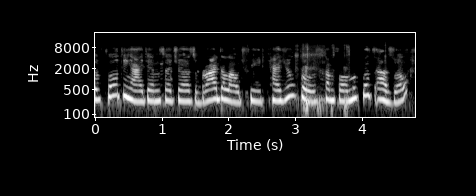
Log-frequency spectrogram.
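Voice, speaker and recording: A woman speaks with a high pitch. Her pitch varies in an ordinary way. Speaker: student visa applicant. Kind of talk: mock visa interview. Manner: halting, many fillers.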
